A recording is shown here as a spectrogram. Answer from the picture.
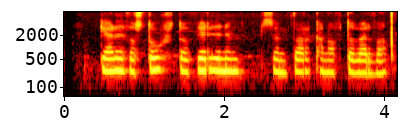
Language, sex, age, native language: Icelandic, female, 13, Icelandic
